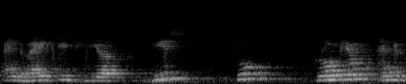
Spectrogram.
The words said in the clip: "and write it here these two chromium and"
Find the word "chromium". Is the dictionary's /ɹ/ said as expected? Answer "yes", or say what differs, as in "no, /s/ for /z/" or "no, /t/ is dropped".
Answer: no, /l/ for /ɹ/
